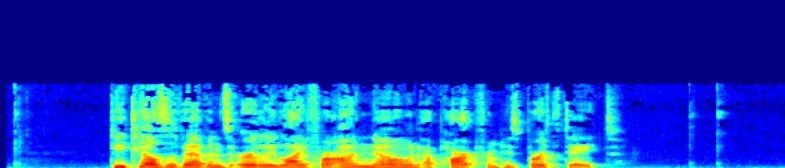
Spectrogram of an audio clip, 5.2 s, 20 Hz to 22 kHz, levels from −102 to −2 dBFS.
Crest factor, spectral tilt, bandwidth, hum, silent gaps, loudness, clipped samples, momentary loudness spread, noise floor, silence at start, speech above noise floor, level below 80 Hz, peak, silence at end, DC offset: 18 dB; -6 dB/octave; 11.5 kHz; none; none; -19 LUFS; under 0.1%; 10 LU; -68 dBFS; 0.75 s; 50 dB; -62 dBFS; -2 dBFS; 1.3 s; under 0.1%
